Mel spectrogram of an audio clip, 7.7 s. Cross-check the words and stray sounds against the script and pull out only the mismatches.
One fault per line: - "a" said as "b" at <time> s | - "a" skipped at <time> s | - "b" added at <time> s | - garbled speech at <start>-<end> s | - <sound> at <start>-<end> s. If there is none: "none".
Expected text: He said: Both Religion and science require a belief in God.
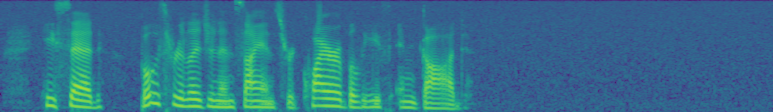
none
